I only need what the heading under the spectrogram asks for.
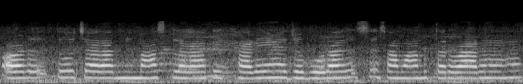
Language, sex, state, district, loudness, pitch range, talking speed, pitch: Hindi, female, Bihar, West Champaran, -14 LUFS, 290-310 Hz, 185 wpm, 295 Hz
